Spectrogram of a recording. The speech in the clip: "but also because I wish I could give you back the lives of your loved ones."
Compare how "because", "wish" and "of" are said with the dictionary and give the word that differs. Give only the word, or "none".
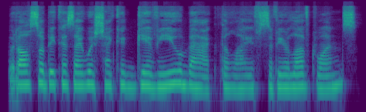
none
